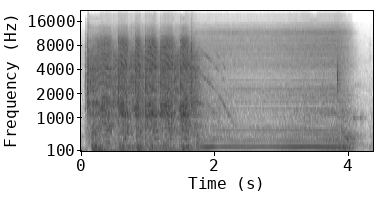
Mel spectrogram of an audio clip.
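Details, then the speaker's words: Locost 7 kit car, first start attempt after a leak at the fuel filter: starter churns rhythmically under two seconds, engine never catches, then a faint steady tone; no fuel pressure, pump may not be picking up. "There's no pressure. I don't know if I've actually got enough in to, you know, to actually pick up for the pump to pick up."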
